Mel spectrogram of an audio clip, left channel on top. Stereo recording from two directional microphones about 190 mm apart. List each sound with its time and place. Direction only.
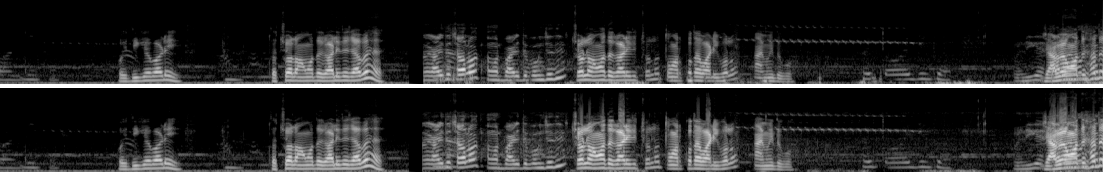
1.1 s speech: 5° right (ahead or behind)
4.2 s speech: 60° left (ahead or behind)
5.6 s speech: 5° left (ahead or behind)
10.2 s speech: 55° left (ahead or behind)
10.4 s speech: 5° left (ahead or behind)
